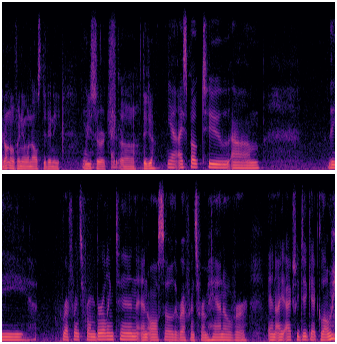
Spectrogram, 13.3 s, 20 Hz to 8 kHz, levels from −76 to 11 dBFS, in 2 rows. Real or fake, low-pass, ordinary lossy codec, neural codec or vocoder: real; 7.2 kHz; Opus, 32 kbps; none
